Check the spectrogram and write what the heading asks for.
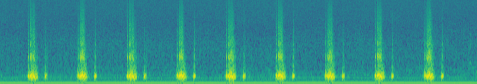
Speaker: Innocent systolic murmur in pulmonary area, a short ejection systolic murmur.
